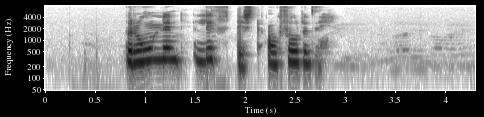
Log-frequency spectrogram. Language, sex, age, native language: Icelandic, female, 20-29, Icelandic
